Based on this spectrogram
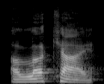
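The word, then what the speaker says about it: Alakaʻi: right let's see okay oh just so we all know how to freaking say it alakai alakai alakai Gilman so that's how you say it okay now let's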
